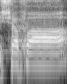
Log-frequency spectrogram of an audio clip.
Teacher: फा के आगे अलिफ है एक अलिफ की मदार इसको लंबा करेंगे शफा आगे आन है आन को हमजा नहीं पढ़ना आन जबरा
